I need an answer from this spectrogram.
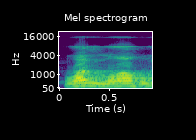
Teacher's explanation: اللہ کے لام سے پہلے واو کے اوپر زبر ہے تو اللہ کے لام کو پر پڑھیں گے۔ کھڑا زبر ہے تو اسے ایک الف کے برابر کھینچیں گے کیونکہ یہ الف مدہ کی طرح ہوتا ہے، اور یہ الف اور یہ اللہ کا پہلا لام میں کوئی حرکت نہیں ہے تو اس کو نہیں پڑھنا ہے۔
